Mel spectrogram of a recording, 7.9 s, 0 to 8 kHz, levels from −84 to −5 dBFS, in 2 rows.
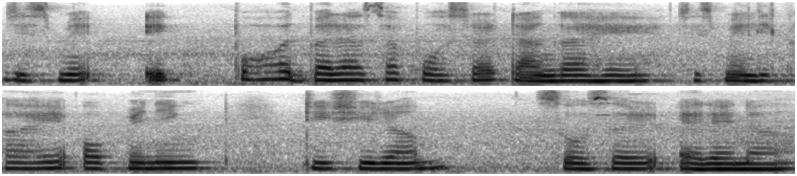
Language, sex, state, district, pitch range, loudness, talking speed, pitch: Hindi, female, Arunachal Pradesh, Papum Pare, 200-220 Hz, -14 LUFS, 120 wpm, 210 Hz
